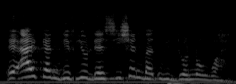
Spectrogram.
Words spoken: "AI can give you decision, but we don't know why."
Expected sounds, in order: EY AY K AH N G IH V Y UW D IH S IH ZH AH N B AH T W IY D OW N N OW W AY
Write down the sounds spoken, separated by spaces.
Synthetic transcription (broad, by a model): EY AY K AH N G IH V Y UW D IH S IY SH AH N B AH T W IY D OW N N OW W AY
